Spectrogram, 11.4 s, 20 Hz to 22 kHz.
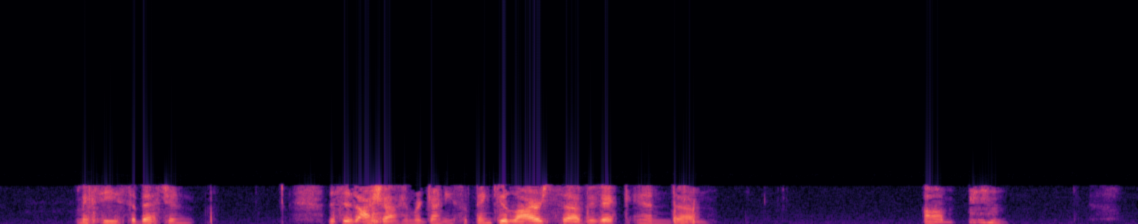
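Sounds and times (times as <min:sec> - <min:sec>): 
speech: 0:00.8 - 0:02.0, 0:03.3 - 0:07.2, 0:09.2 - 0:10.1
person clearing throat after something went down the wrong way: 0:09.7 - 0:10.1.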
